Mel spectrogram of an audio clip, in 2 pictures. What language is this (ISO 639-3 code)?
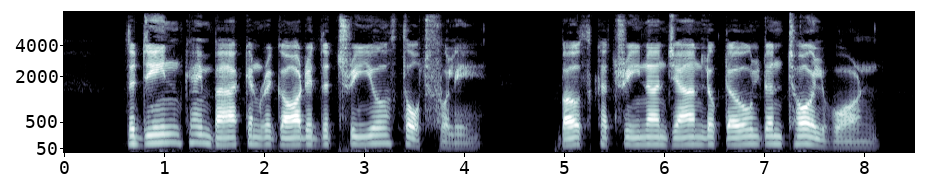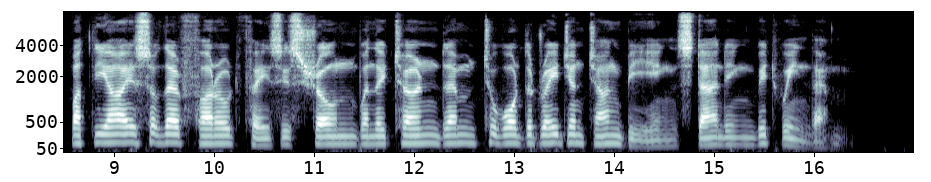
eng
